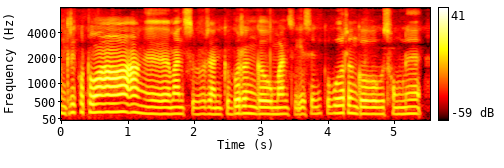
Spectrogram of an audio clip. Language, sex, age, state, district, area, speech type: Bodo, female, 60+, Assam, Kokrajhar, urban, spontaneous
